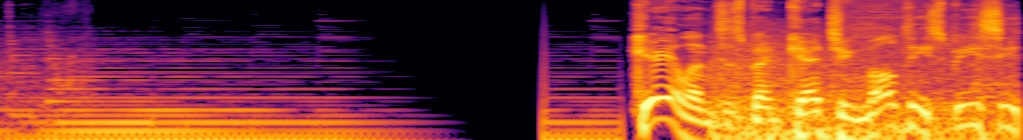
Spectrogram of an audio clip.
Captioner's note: voiceover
